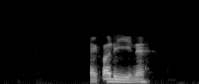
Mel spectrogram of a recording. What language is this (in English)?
Thai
